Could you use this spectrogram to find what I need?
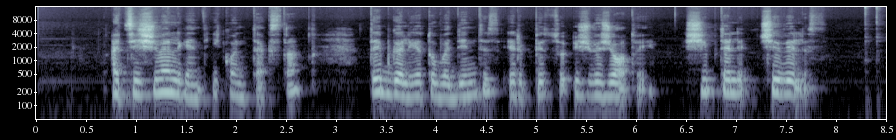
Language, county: Lithuanian, Kaunas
